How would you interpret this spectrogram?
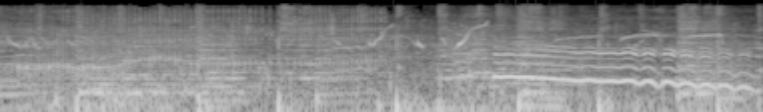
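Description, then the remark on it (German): Loud, horse-like snoring from a sleeping coach driver that rises into a wavering, whinnying sound, with no talking over it and rough noises in the background. “Die schnorchelt wie ein Pferd.”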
